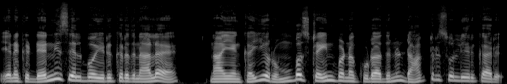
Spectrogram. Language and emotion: Tamil, sad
